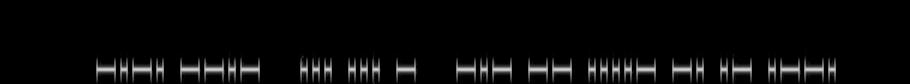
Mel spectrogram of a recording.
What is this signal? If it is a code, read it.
Morse code, heard as a keyed tone, about 20 wpm, 700 Hz. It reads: CQ SST KM4NAP
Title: K1USN SST QSO Practice - 20wpm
